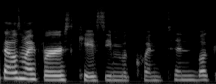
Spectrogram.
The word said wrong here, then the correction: McQuiston: Is that how you say her name? McQu- I think McQuiston. McQuiston yeah. yeah.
